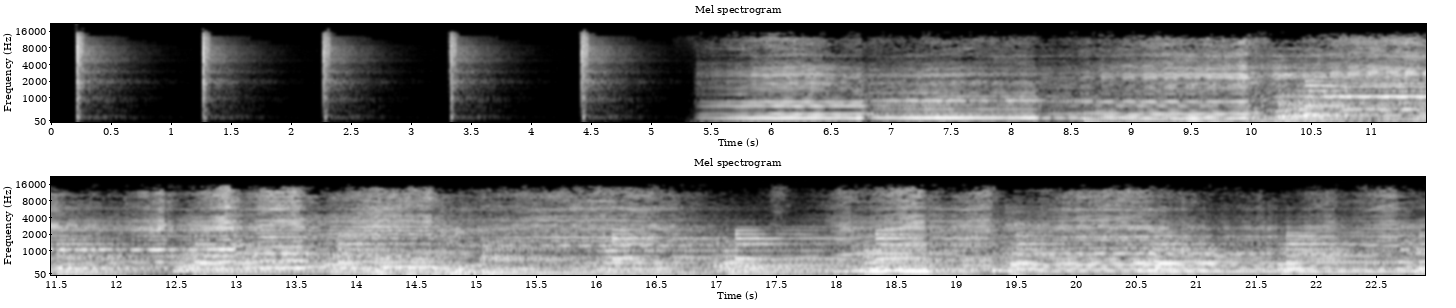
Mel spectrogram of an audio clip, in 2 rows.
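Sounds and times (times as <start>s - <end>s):
sad cello and piano music: 5.4s - 22.9s.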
